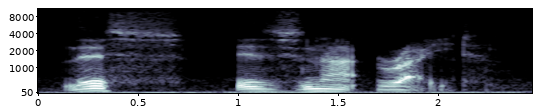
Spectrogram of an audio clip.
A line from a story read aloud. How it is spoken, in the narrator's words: said slowly and carefully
